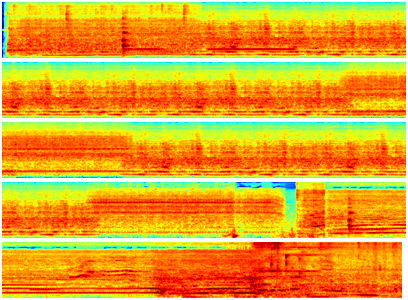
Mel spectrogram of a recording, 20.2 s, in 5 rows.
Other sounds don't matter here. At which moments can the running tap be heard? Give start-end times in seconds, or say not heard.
18.6-20.1.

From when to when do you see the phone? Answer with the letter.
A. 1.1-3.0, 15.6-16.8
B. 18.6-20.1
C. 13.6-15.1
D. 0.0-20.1
A.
